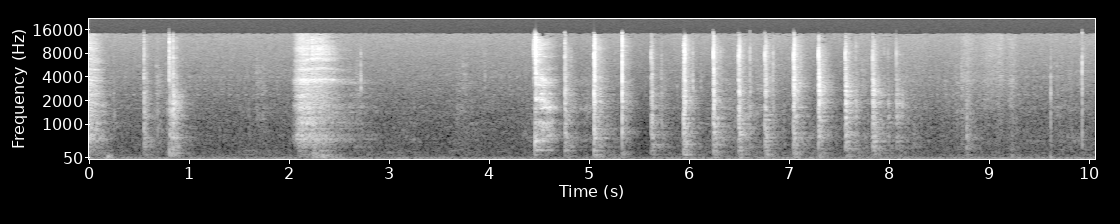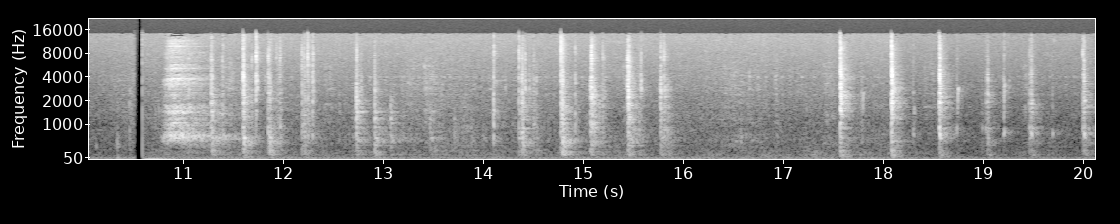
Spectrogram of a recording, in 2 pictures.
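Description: Small plastic Littlest Pet Shop figurines tapped against a ceramic sink in quick runs of light clicks, about three to four a second, as if walking. A short rushing, breathy noise comes about two seconds in and another near the middle.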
